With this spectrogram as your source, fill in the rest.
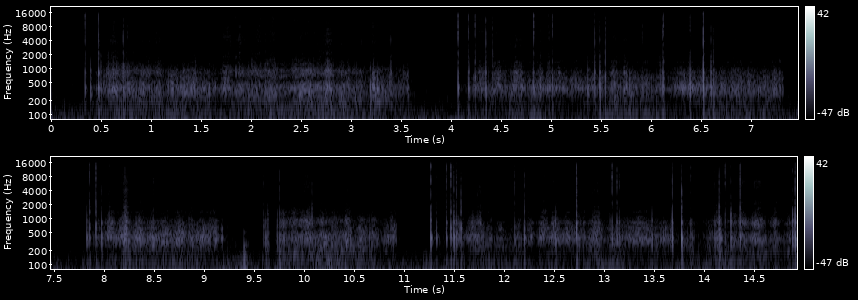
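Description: Long nails scratch and tap the lid of a small, hollow blue plastic box. The result is a soft, steady, low-heavy scraping texture with quick faint taps throughout, broken by a few brief pauses.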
